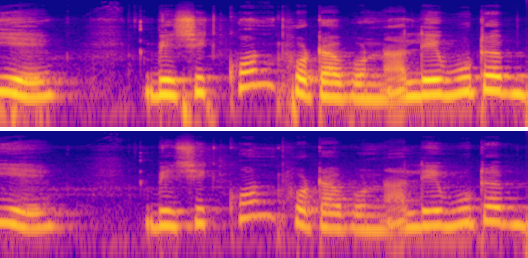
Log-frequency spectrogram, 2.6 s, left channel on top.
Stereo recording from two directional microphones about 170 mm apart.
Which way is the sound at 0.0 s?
35° left (ahead or behind).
